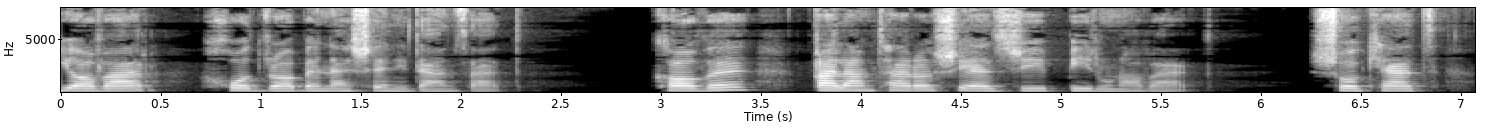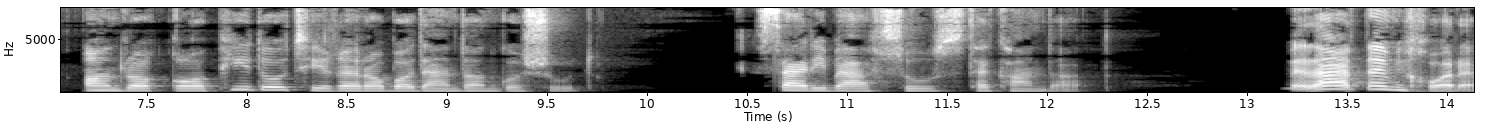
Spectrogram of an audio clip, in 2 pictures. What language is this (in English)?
Persian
